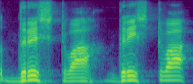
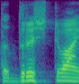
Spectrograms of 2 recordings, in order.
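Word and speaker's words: दृष्ट्वा: D is the first letter. R comes afterwards. There is a vyanjana followed by R. Okay, R. We can pronounce it slightly differently in two regions. So drishtva in north, drishtva in south. Okay, both are okay.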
